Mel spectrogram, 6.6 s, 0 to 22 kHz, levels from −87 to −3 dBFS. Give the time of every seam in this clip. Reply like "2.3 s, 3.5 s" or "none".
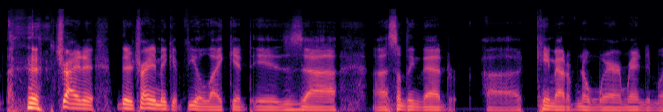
none

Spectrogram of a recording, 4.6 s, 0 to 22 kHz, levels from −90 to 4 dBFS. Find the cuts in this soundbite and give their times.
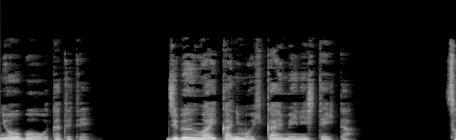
none

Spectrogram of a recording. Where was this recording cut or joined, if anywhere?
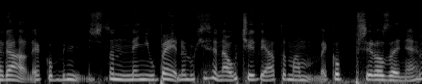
none

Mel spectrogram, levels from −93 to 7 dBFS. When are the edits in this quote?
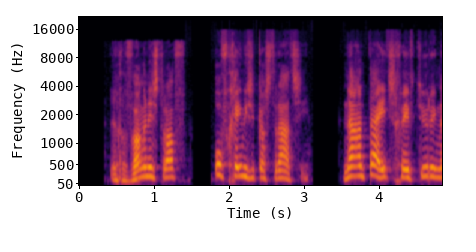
3.2 s

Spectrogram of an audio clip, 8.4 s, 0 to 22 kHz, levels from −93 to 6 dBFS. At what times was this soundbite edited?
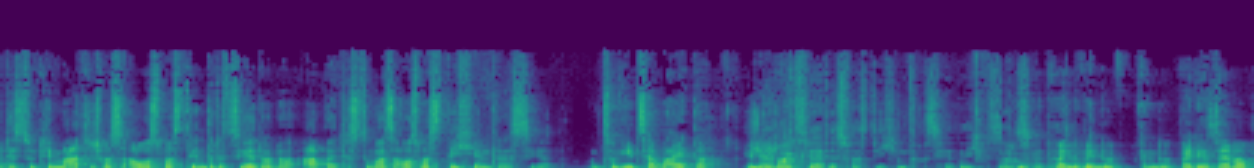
1.3 s, 3.8 s, 5.2 s, 5.5 s, 6.7 s

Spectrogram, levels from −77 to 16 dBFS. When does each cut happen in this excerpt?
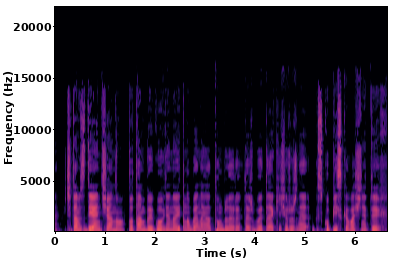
none

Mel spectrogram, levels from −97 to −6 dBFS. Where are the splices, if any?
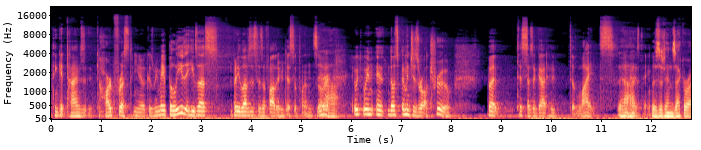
1.0 s, 1.6 s, 2.3 s, 2.9 s, 9.5 s, 11.7 s

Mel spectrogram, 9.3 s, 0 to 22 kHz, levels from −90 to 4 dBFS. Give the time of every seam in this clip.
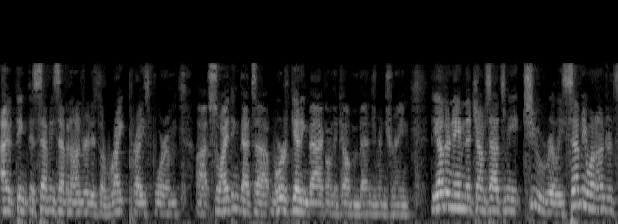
none

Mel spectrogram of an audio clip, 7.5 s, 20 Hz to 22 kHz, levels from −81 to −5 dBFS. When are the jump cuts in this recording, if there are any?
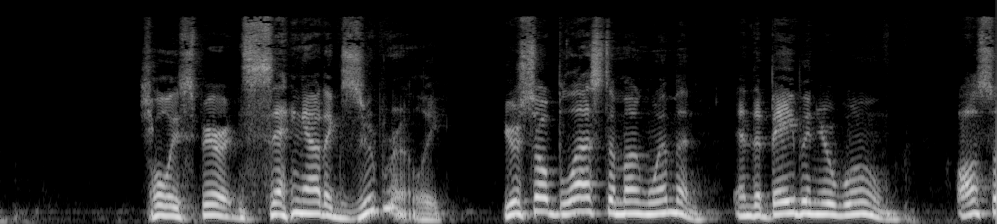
1.1 s, 3.6 s

